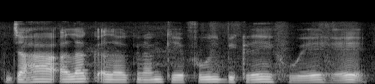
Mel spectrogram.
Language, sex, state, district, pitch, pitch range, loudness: Hindi, male, Sikkim, Gangtok, 110 Hz, 110-120 Hz, -18 LUFS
